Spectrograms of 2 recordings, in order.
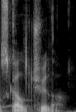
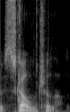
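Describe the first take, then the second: First: The second part is said with a plain 't' sound. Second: The second part is said with a 'ch' sound.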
